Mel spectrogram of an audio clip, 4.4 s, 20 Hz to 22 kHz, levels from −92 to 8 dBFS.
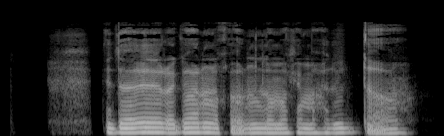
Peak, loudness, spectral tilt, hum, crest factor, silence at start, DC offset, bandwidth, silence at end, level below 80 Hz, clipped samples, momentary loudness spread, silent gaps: -12 dBFS; -26 LUFS; -6.5 dB/octave; none; 14 dB; 0.65 s; under 0.1%; 11.5 kHz; 0.4 s; -66 dBFS; under 0.1%; 18 LU; 0.92-1.01 s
